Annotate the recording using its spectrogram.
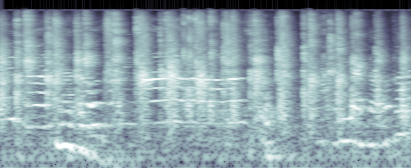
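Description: Applause from a small audience, clearly separate claps, with voices talking over it.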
